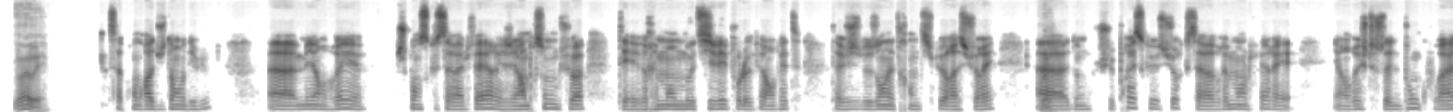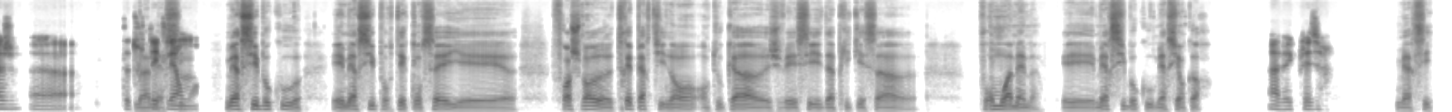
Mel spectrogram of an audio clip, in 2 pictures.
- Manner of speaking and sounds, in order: other background noise
- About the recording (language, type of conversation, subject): French, advice, Comment surmonter une indécision paralysante et la peur de faire le mauvais choix ?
